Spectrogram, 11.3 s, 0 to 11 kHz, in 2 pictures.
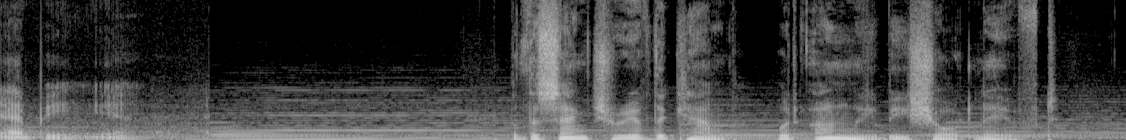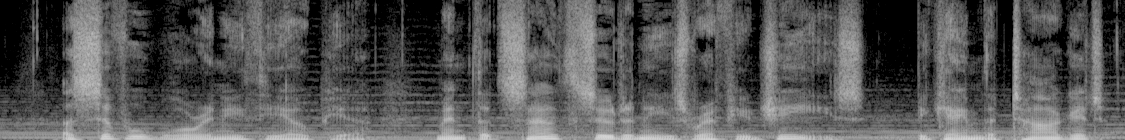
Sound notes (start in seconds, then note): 1.2 solemn ambient music; 2.8 voiceover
